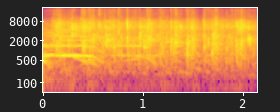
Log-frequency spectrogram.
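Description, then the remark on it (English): Scattered, uncertain applause from an audience at a panel discussion, a broad crackling wash of claps that stays fairly even without building to a strong ovation, with a faint tonal whistle sliding down at the start. “I know you wanted to applaud, but she's doing so much that you just didn't know when.”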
